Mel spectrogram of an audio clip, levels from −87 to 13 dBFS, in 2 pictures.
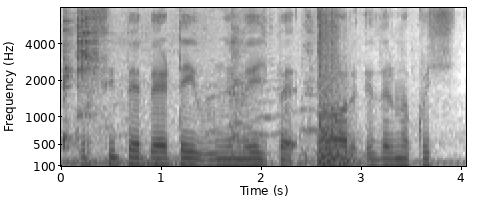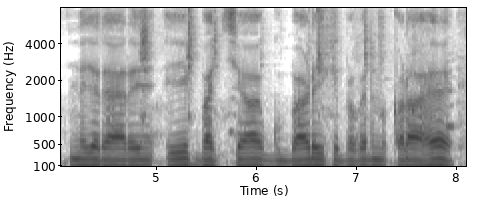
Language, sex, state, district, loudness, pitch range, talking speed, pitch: Hindi, male, Uttar Pradesh, Hamirpur, -19 LUFS, 105-115 Hz, 165 wpm, 110 Hz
